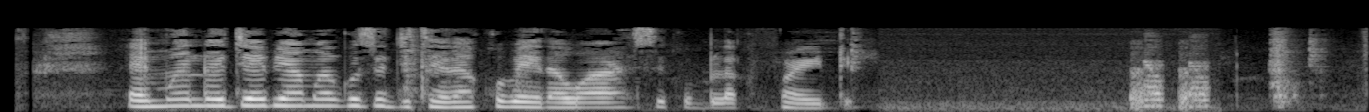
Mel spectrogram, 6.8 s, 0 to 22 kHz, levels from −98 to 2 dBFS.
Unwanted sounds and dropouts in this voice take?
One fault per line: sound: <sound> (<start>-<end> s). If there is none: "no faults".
sound: laugh (5.6-6.1 s)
